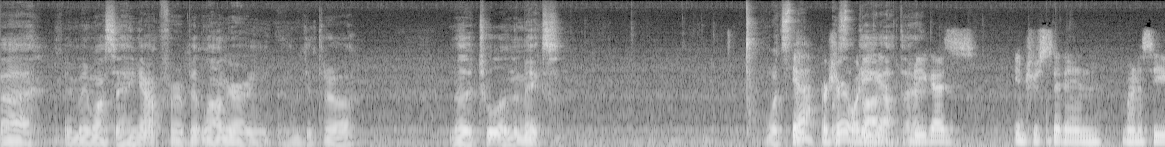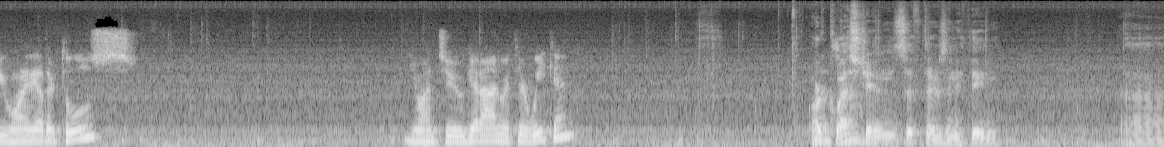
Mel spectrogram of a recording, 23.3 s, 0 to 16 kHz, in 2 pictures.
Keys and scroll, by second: 1.2 z, 1.8 x, 5.8 x, 7.0 v, 7.6 space, 8.6-10.3 typing, 12.0-21.4 typing.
